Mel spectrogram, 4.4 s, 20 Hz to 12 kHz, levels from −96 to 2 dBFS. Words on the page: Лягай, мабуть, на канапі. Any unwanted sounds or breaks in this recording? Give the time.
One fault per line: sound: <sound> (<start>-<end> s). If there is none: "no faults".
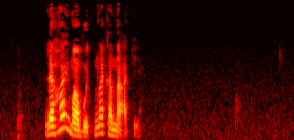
no faults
